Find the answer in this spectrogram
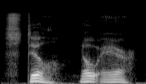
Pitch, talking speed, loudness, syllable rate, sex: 110 Hz, 125 wpm, -18 LUFS, 2.5 syllables/s, male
